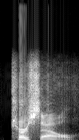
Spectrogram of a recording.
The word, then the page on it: tercel: American English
